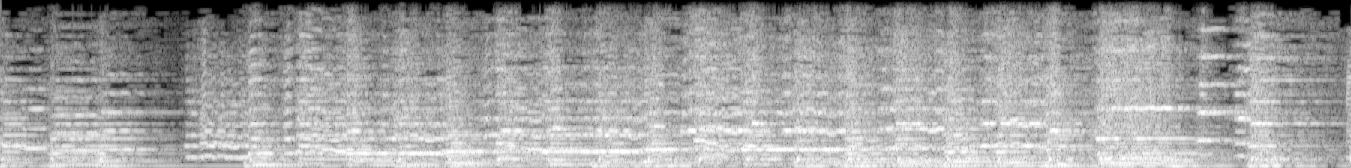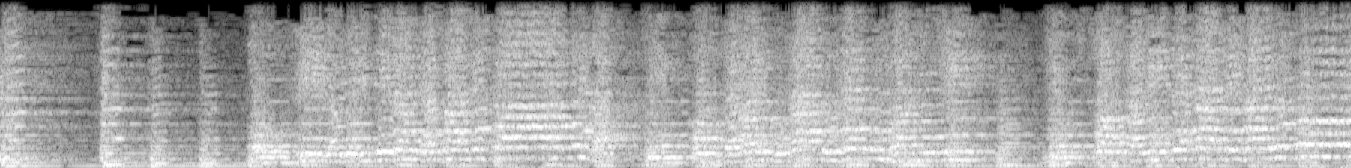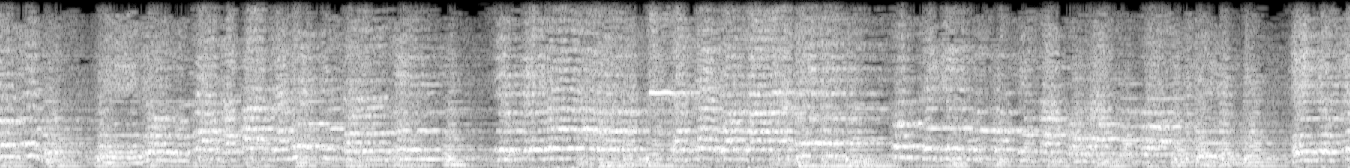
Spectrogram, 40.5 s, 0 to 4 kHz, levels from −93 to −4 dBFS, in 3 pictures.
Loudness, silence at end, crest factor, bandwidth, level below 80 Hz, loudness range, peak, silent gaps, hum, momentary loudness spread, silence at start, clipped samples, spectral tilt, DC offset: -6 LUFS; 0 s; 6 dB; 4 kHz; -18 dBFS; 5 LU; 0 dBFS; none; none; 7 LU; 0 s; 5%; -10 dB/octave; under 0.1%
